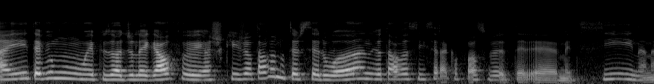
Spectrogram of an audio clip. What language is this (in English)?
Portuguese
